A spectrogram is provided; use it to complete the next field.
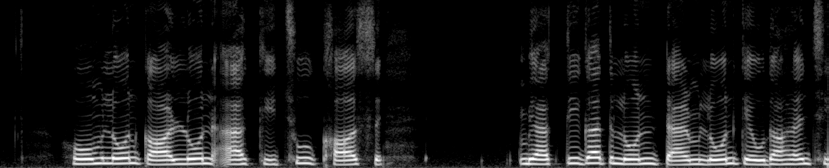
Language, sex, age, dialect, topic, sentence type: Maithili, female, 18-24, Eastern / Thethi, banking, statement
